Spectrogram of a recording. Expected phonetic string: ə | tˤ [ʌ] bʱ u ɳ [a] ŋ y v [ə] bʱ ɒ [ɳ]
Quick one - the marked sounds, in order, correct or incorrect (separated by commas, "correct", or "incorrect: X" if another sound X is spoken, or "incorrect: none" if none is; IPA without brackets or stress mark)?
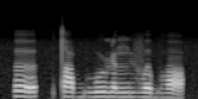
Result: correct, incorrect: ə, correct, incorrect: none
